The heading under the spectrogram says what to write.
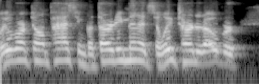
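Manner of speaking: loud, high-pitched yell. Retelling a coach talking to the assistant coach: imitating a coach yelling. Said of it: "he's yelling at the assistant coach saying".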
